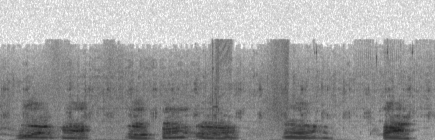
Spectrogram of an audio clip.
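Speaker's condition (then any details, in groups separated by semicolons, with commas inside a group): Cerebral palsy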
